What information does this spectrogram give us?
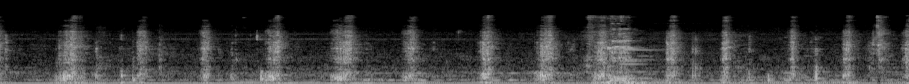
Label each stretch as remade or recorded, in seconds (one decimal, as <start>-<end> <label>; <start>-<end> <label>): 0.0-6.5 recorded; 6.5-7.2 remade; 7.2-9.1 recorded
